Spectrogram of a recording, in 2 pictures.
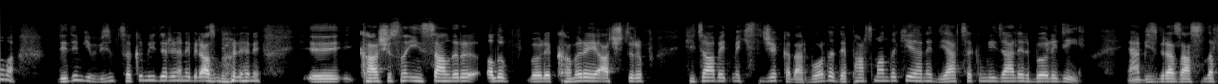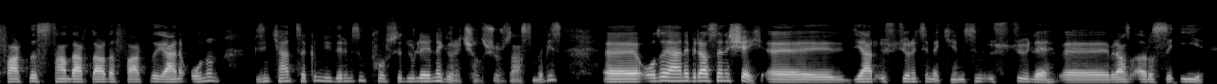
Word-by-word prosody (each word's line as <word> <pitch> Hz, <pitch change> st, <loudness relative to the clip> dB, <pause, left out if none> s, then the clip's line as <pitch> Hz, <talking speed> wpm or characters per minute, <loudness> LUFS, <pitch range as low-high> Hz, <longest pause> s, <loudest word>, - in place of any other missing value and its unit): ama 225 Hz, -2 st, -2 dB, 0.5 s
dediğim 195 Hz, +9 st, -1 dB
gibi 155 Hz, -6 st, -7 dB
bizim 145 Hz, +6 st, -8 dB
takım 180 Hz, +6 st, -3 dB
lideri, 185 Hz, -1 st, 0 dB
hani, 180 Hz, -1 st, -3 dB
biraz, 155 Hz, -4 st, +5 dB
böyle, 170 Hz, -3 st, +2 dB
hani, 165 Hz, -, -1 dB, 0.5 s
eee, 135 Hz, -, +3 dB
karşısına 150 Hz, +3 st, +4 dB
insanları 160 Hz, 0 st, +3 dB
alıp, 150 Hz, 0 st, +3 dB, 0.2 s
böyle, 140 Hz, +1 st, +4 dB
kamerayı 155 Hz, +3 st, +3 dB
açtırıp 155 Hz, 0 st, +1 dB, 0.4 s
hitap 165 Hz, +3 st, +2 dB
etmek 155 Hz, -1 st, -5 dB
isteyecek 165 Hz, +3 st, -5 dB
kadar 115 Hz, -4 st, -1 dB
Bu 140 Hz, -, +1 dB
arada 175 Hz, 0 st, -1 dB
departmandaki, 170 Hz, +5 st, -2 dB
hani, 160 Hz, -3 st, -3 dB
diğer 140 Hz, +4 st, +3 dB
takım 155 Hz, 0 st, -6 dB
liderleri 155 Hz, -1 st, 0 dB
böyle 145 Hz, -1 st, +3 dB
değil. 105 Hz, -, -5 dB, 0.5 s
Ya, 110 Hz, +4 st, -1 dB
biz 125 Hz, +1 st, -8 dB
biraz 140 Hz, 0 st, +4 dB
aslında 135 Hz, +2 st, +2 dB
farklı 130 Hz, +2 st, 0 dB
standartlarda, 130 Hz, -1 st, +1 dB
farklı, 125 Hz, +2 st, -3 dB
yani, 125 Hz, +1 st, +3 dB
onun, 145 Hz, +5 st, -6 dB, 0.4 s
bizim 145 Hz, +5 st, -10 dB
kendi 150 Hz, +1 st, -4 dB
takım 165 Hz, +3 st, -8 dB
liderimizin 150 Hz, +3 st, -8 dB
prosedürlerine 145 Hz, +2 st, -4 dB
göre 110 Hz, -, -7 dB
çalışıyoruz 80 Hz, 0 st, -7 dB
aslında 80 Hz, +6 st, -9 dB
biz. 210 Hz, +1 st, -9 dB, 0.4 s
Eee, 125 Hz, 0 st, +6 dB
o 155 Hz, +1 st, -1 dB
da, 180 Hz, -, +2 dB
yani 165 Hz, 0 st, +4 dB
biraz, 170 Hz, 0 st, +3 dB
hani, 170 Hz, -1 st, -1 dB
şey, 140 Hz, -, +2 dB
eee, 115 Hz, -1 st, +1 dB
diğer 125 Hz, 0 st, +2 dB
üst 145 Hz, -1 st, -12 dB
yönetimle, 135 Hz, -5 st, -5 dB
kendisinin 115 Hz, +6 st, -10 dB
üstüyle, 120 Hz, -5 st, -4 dB
eee, 110 Hz, 0 st, 0 dB
biraz 120 Hz, 0 st, +1 dB
arası 120 Hz, +2 st, -3 dB
iyi. 120 Hz, -4 st, -5 dB
145 Hz, 160 wpm, -23 LUFS, 125-160 Hz, 0.5 s, Eee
